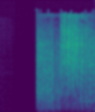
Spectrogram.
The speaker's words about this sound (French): En pleine journée, le centre pénitentiaire de Beauvais est la cible de tirs de mortier. Des tirs de plus en plus fréquents et dans un but bien précis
